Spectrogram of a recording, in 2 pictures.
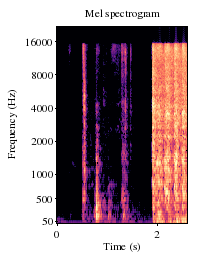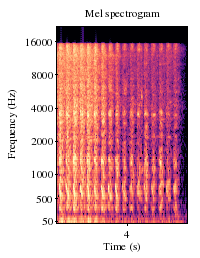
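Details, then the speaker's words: Toyota Vios, cold, won't start: brisk, strong cranking about three and a half beats a second that never catches; the starter is fine and the no-start cause is still being diagnosed. "Oke, untuk starternya ini enggak ada permasalahannya, untuk starter itu aman, kenceng, harusnya ini mau hidup ya."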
